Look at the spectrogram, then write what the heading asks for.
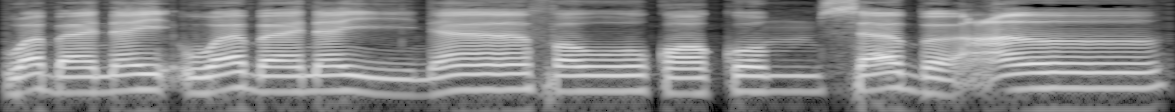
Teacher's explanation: Huruf ba kat situ qalqalah sughra. So lantunannya kecil.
